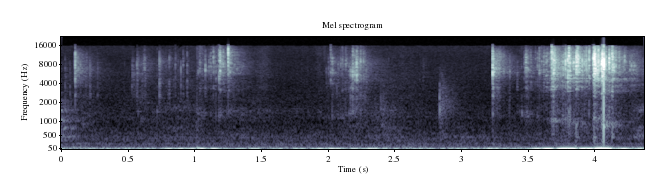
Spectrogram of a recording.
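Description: Plastic gaming dice clicking together in the hand, a few scattered rattles, then shaken hard and thrown onto the tabletop near the end, a quick run of clicks as they tumble.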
